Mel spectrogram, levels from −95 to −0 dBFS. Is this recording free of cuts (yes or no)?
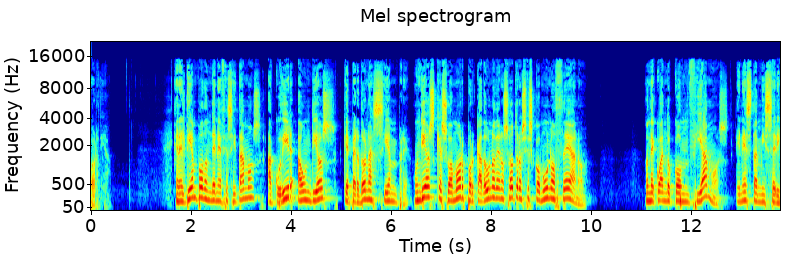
no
